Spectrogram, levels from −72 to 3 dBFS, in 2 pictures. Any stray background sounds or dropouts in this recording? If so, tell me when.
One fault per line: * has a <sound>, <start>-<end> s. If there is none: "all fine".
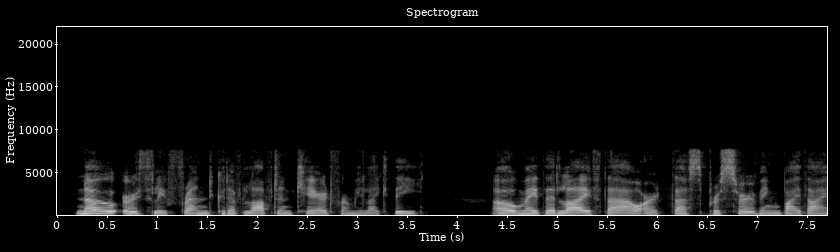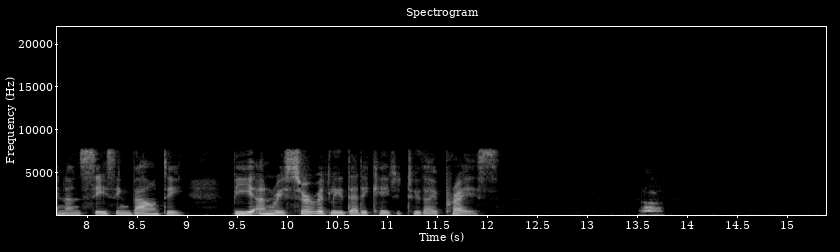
* has a bark, 13.5-13.8 s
